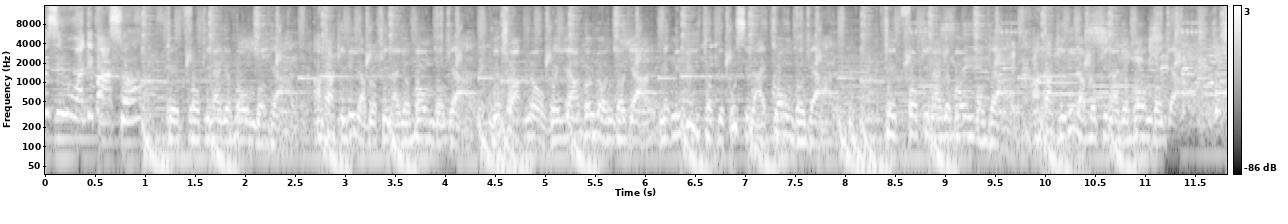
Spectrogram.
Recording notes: Shorter Than Usual Live At Dancehall Brunch in Huckster in Paddington Saturday Afternoon.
